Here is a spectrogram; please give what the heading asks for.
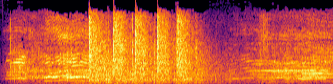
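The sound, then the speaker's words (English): Celebratory gunfire in the streets of Baghdad after the Iraqi national soccer team's Asian Cup final victory: a rapid burst of several sharp shots in the middle, with voices audible before and after. “celebratory gunfire rang out in the streets of Baghdad today after the Iraqi national soccer team scored an upset victory in the Asian Cup finals.”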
